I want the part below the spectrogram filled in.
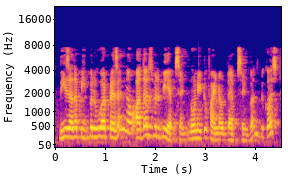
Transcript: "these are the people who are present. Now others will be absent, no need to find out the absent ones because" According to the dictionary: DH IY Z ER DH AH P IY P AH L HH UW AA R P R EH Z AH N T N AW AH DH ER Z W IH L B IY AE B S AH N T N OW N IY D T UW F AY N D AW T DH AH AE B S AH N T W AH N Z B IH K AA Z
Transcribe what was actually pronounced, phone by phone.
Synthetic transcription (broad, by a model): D IY Z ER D AH P IY P AH L HH UW AA R P R EH Z AH N T N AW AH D ER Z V IH L B IY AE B S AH N T N OW N IY D T UW F AY N D AW T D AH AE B S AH N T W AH N B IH K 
